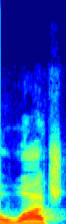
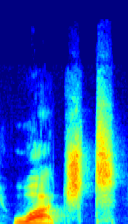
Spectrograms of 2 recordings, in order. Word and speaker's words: watched: watched watched. 이제 지금 우리 눈에 a도 있고 이도 있으니까 소리가 음절이 두 개야 될 거 같은데 왓 맨 마지막에는 무성음이죠. 성대가 올리지 않는 추측 추측 요런 소리를 냈어요.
